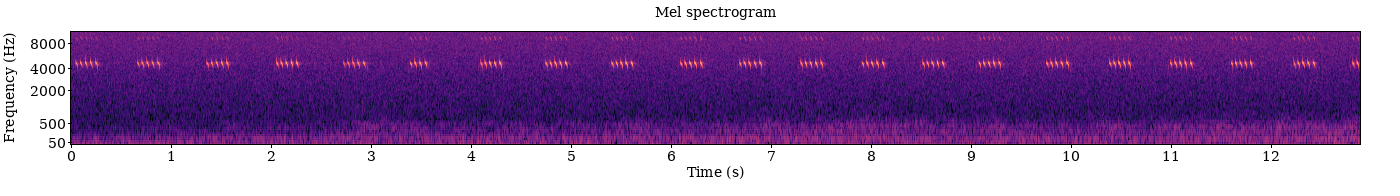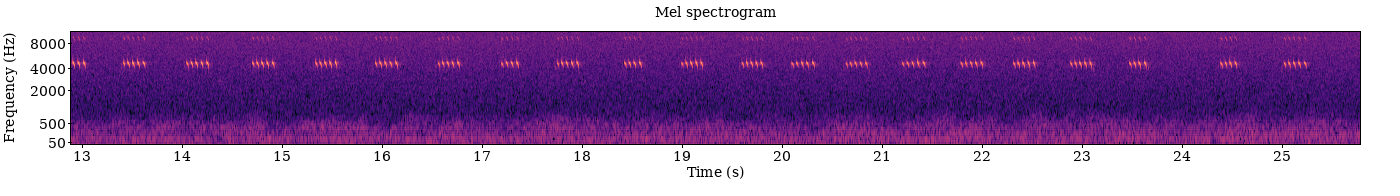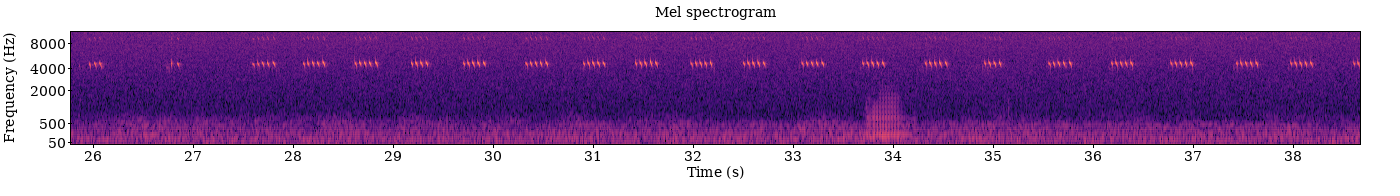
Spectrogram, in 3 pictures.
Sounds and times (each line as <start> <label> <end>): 0.0 cricket chirping 23.7
6.4 plane crossing the sky 8.9
27.6 cricket chirping 38.6
31.7 plane crossing the sky 38.6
